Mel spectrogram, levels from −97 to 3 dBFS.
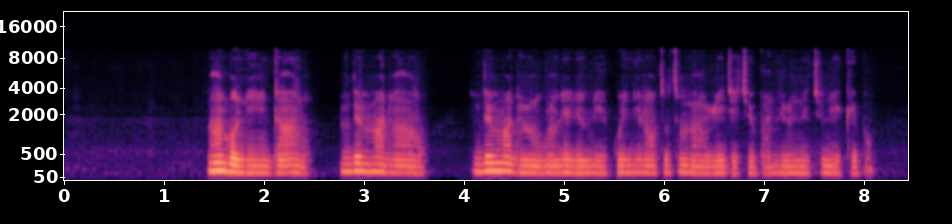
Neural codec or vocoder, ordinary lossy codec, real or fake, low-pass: autoencoder, 22.05 kHz, a latent of 192 numbers a frame, VITS, trained on one speaker; none; fake; 9.9 kHz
